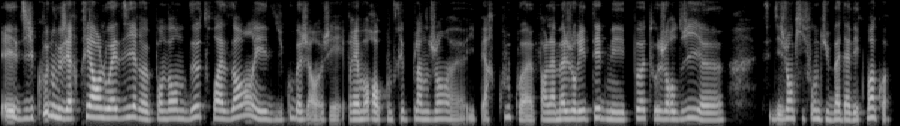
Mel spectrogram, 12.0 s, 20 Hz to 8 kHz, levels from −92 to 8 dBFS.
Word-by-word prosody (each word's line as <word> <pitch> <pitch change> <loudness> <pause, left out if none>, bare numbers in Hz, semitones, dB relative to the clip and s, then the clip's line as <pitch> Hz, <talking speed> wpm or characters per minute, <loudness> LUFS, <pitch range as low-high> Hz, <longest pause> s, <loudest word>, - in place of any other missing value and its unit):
Et 130 0 +5
du 205 +3 -3
coup, 350 - +1
donc 255 -6 +4
j'ai 205 -2 +6
repris 205 +5 +2
en 230 -1 +10
loisir, 220 +1 +2
heu, 190 -2 +2
pendant 195 +2 0
2-3 205 -1 0
ans 245 +4 +2
et 190 -6 +1
du 175 +1 -10
coup, 220 - -9
bah, 190 -4 0
genre, 180 - -2
j'ai 90 - -6
vraiment 180 +1 +3
rencontré 185 0 -1
plein 190 +1 -3
de 185 - -2
gens, 190 +1 -2
heu, - - -8
hyper - - -8
cool, 240 -1 -8
quoi. 85 - -2
Enfin 175 - -5
la 175 0 +1
majorité 195 +2 +2
de 195 - -7
mes 180 -1 -1
potes 205 +4 -3
aujourd'hui, 190 +2 -1
heu, 170 +1 -1 0.5
c'est - - -15
des - - -3
gens 210 0 +1
qui 200 -1 -11
font 200 - -4
du 185 -1 -4
bad 180 0 0
avec 170 0 -2
moi, 230 0 +4
quoi. 225 - -7
195 Hz, 225 wpm, -25 LUFS, 180-215 Hz, 0.5 s, en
